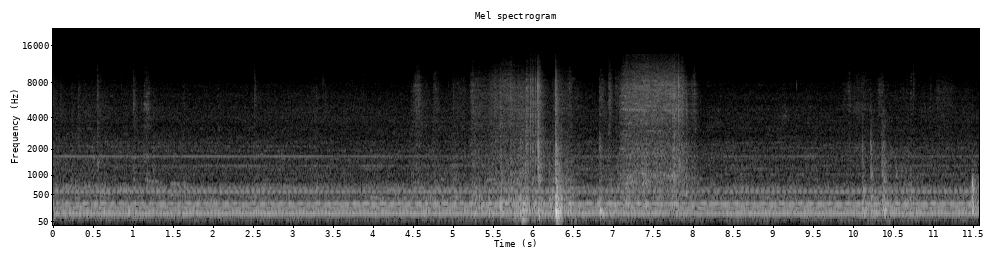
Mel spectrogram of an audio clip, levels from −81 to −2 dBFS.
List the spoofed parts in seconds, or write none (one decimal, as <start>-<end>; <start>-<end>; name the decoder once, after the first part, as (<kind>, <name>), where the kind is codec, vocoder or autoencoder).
7.6-8.4 (codec, SNAC)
